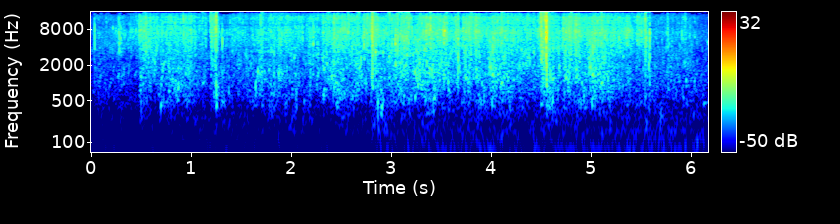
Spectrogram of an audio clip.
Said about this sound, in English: The swimmer does the breaststroke as he passes by the reeds. Then he breaks into the front crawl.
